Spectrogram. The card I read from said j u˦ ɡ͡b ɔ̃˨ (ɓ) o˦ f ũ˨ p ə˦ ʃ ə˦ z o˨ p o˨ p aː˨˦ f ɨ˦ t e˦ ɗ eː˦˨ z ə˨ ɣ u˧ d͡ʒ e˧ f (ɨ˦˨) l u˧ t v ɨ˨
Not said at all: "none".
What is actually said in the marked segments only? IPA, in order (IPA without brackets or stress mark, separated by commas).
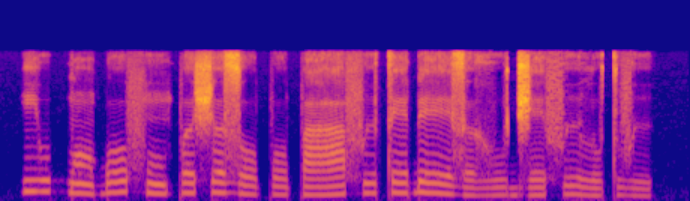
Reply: ɓ, ɨ˦˨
